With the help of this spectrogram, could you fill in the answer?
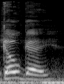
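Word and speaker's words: Ngugi: Go-gay. Gogay. Wait, but it's spelled N-G-U-G-I. That's how it's pronounced.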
